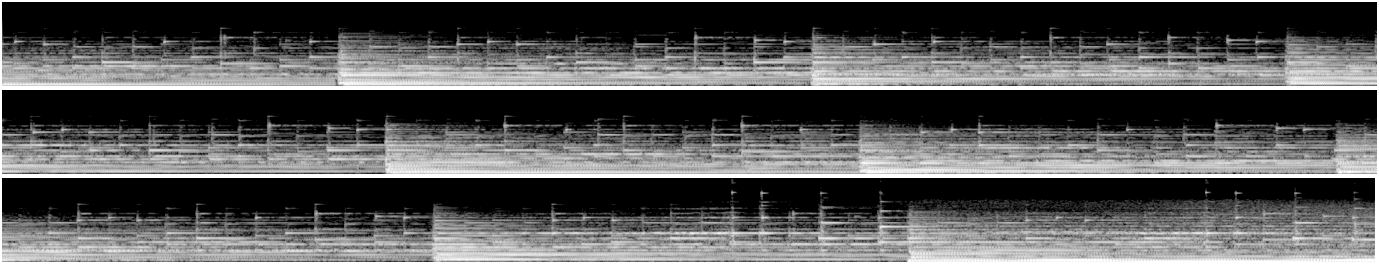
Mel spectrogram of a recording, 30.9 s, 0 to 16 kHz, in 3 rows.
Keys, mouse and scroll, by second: 13.4 double click, 18.4 double click.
